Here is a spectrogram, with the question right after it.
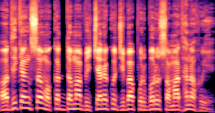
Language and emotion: Odia, neutral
